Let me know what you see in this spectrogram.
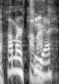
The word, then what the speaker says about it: hamartia: It's, you know, the Greek word is hamartia. Bless you. I say that right? – Yeah. – Hamartia. – I think you need a little more like hammer in it. Yeah. You know, hamartia.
